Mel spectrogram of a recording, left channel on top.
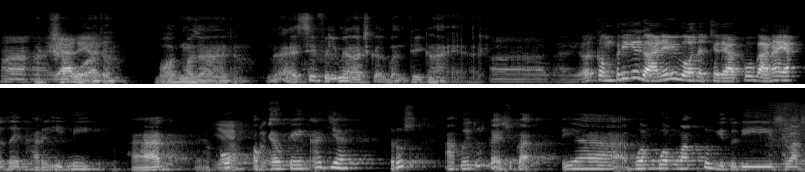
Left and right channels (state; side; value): different; both; correlation 0.00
